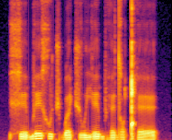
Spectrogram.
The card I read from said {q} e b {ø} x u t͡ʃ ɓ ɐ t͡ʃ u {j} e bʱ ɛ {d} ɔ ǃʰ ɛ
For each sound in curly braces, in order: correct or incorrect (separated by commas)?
incorrect, incorrect, correct, correct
